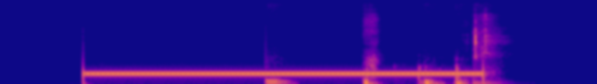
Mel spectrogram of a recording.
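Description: A telephone ringback tone during an outgoing call sounds once, a steady electronic hum lasting about two seconds before cutting off, with a few soft knocks and clicks over it. No one speaks.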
